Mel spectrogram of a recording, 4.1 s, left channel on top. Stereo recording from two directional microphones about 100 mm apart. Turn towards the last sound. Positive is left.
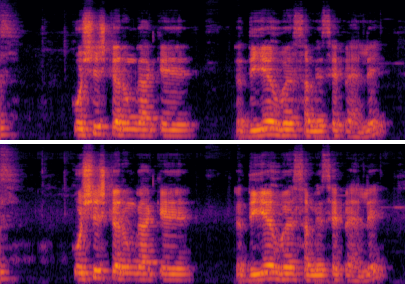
turn(degrees=45)  # may be behind; listen again after turning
